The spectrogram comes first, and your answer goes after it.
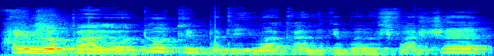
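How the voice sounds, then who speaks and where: A man with an Apulian accent talks at a very fast pace. Noticeable noise sits in the background. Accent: Apulian dialect-tinged Italian. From Polignano, Apulia, southern Italy. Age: 80s+. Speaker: former emigrant carpenter. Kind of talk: interview answer.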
